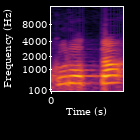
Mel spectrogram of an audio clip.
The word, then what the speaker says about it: 끓었다: 자, 이번엔 넘어가서 이제 오른쪽에 약간 날개 보시면 국이 끓었다 해서 끓었다? 이것도 히읗 탈락이 들어있다고 얘기하는 거야. 왜지? 보시면 끓었다 발음은 어떻게 돼요? 끓었다 이렇게 발음되는 거거든.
